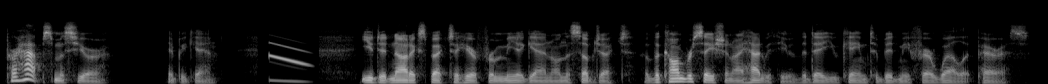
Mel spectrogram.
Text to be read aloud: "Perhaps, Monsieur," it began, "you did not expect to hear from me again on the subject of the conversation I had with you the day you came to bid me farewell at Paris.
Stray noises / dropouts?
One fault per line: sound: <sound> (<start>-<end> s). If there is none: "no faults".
sound: chirp (2.7-3.2 s)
